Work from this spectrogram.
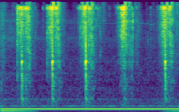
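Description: A knife dices vegetables small on a cutting board for a Lebanese meal, five evenly spaced chops standing out over a steady low hum.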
